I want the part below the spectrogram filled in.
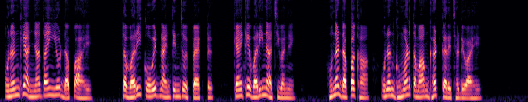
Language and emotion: Sindhi, neutral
